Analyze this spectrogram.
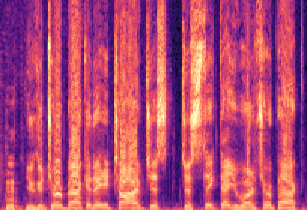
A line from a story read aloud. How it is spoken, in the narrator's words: yell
